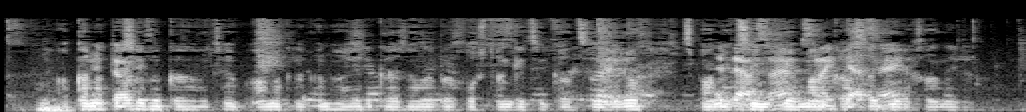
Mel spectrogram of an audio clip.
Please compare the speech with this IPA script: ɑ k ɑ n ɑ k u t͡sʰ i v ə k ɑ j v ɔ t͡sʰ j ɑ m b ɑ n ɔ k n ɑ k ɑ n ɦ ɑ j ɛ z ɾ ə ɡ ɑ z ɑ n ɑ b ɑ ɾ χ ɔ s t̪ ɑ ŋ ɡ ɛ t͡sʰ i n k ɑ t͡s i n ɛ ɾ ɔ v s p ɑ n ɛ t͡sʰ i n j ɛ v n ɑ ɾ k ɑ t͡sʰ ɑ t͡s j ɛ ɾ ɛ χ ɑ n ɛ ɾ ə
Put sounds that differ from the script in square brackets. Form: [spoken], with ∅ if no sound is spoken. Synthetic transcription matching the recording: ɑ k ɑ n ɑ k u t͡sʰ i v ə k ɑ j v [u] t͡sʰ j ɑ m b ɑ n ɔ k n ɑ k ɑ n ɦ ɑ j ɛ [∅] ɾ ə ɡ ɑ z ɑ n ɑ b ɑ ɾ χ ɔ s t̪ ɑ ŋ ɡ ɛ t͡sʰ i n k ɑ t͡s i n ɛ ɾ ɔ v s p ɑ n ɛ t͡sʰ i n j ɛ v [m] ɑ ɾ k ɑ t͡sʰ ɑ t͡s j ɛ ɾ ɛ χ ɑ n ɛ ɾ ə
